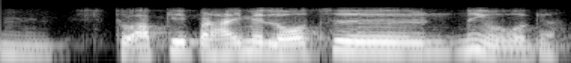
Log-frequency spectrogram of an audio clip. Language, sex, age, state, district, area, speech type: Hindi, male, 18-30, Madhya Pradesh, Katni, urban, conversation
